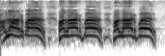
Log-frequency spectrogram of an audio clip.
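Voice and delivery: high repeated yell of alarm; dazed yelling. Retold or imitated. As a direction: shout it over and over, still stunned. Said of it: "Fugea prin dormitor și urla".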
